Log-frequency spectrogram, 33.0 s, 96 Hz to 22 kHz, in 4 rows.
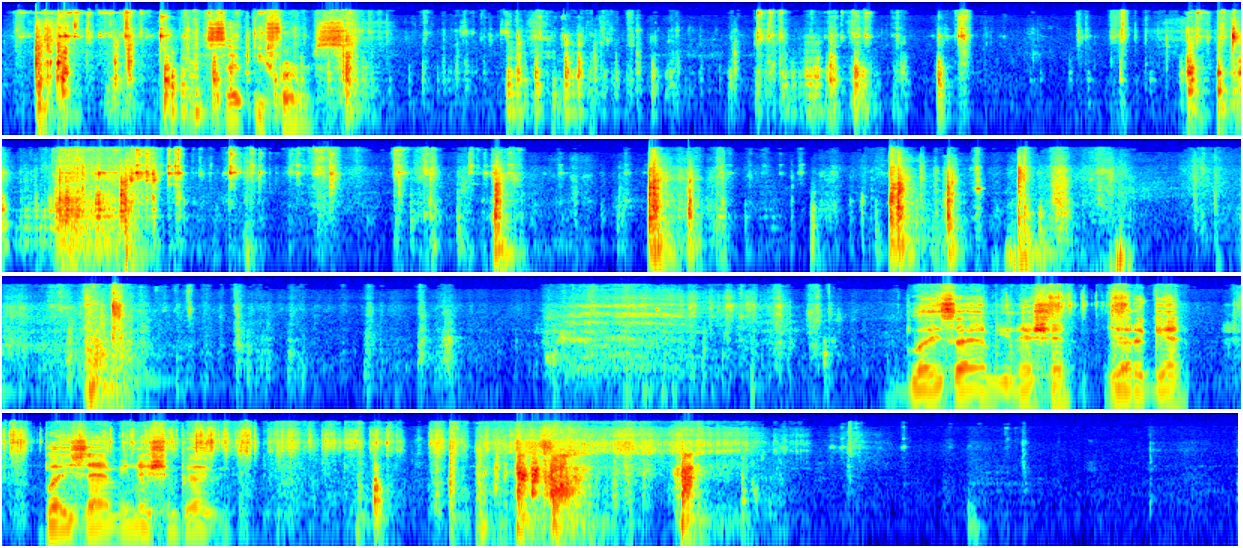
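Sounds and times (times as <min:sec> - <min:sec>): metallic clicking and rattling: 0:00.0 - 0:14.9, 0:24.7 - 0:30.6.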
